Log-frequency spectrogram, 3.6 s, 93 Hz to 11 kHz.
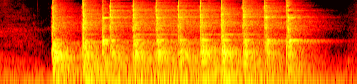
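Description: A hammer strikes brake parts on a 2002 2500HD about ten times in a steady, ringing rhythm, close and loud, after a quiet start.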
